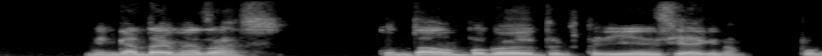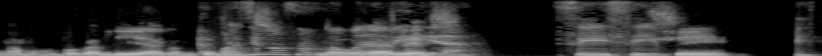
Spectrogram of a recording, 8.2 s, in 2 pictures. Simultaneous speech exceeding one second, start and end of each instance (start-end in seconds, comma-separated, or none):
5.1-6.5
